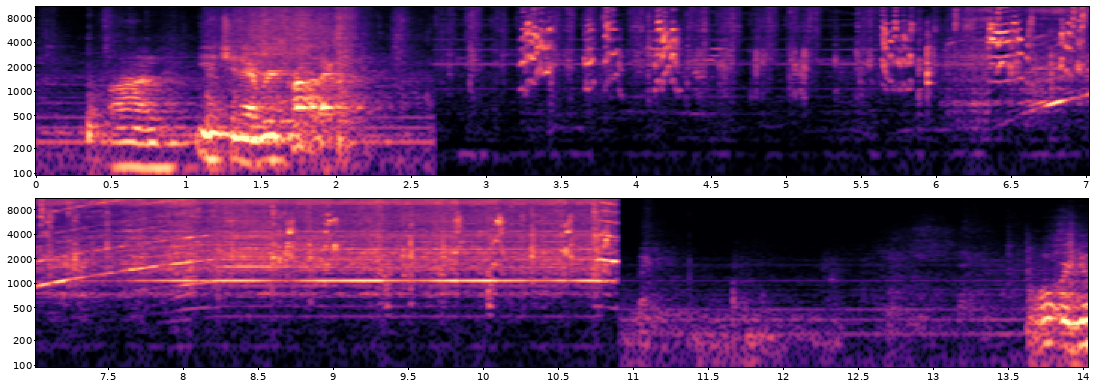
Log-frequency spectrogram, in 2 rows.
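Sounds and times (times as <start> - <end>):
rising whine: 4.5 - 10.9.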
